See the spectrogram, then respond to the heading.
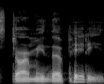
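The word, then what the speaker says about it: stormi_da_pitte: at s-t-o-r-m-i underscore d-a underscore p-i-t-t-e that is pronounced stormy the pity that is my favorite girl so now for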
